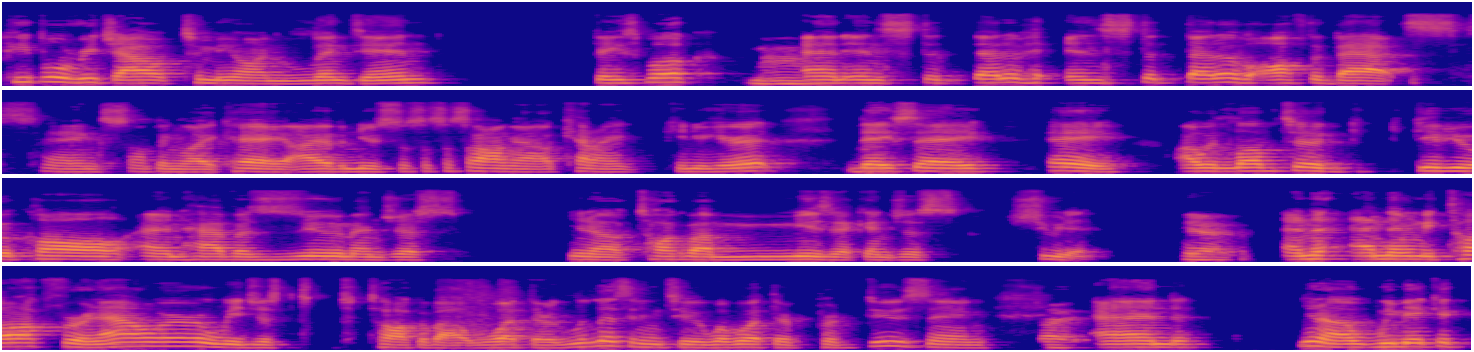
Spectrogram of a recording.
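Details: Lifelong stuttering in an adult male music journalist, who says it is audible.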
